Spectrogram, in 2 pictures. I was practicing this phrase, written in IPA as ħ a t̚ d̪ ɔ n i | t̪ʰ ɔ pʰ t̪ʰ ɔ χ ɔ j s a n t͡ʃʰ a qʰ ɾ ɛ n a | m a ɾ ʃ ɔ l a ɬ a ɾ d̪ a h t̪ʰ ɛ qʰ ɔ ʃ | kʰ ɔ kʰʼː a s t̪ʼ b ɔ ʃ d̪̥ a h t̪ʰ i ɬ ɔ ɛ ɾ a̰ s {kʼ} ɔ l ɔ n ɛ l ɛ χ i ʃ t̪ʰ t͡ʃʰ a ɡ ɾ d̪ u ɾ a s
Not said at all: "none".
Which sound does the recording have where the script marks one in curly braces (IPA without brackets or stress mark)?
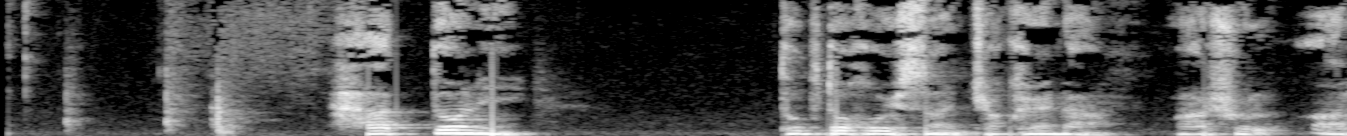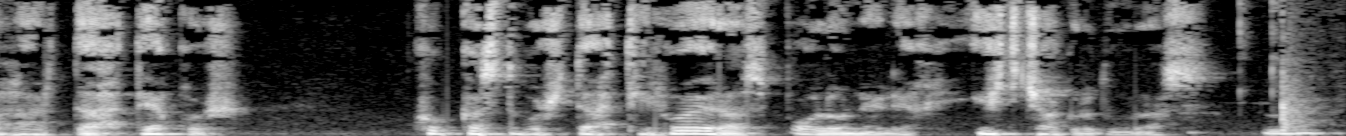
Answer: pʼ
